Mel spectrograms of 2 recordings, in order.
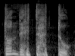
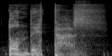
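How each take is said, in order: First: Said in the usual way. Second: Drawn out and hushed; God gently asking Adam, slow and hushed; very slow tender question. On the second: Shown as a demonstration. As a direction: ask it slowly, softly, as a gentle call. Quoting God, drawn out softly.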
